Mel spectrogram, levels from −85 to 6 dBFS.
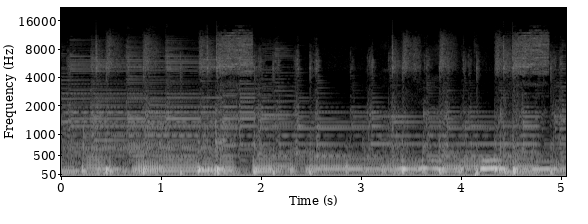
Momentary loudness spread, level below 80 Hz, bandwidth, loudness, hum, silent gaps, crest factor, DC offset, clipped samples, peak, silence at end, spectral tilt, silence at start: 8 LU; -40 dBFS; 13 kHz; -28 LUFS; none; none; 18 dB; 1%; under 0.1%; -8 dBFS; 0 s; -6.5 dB/octave; 0 s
